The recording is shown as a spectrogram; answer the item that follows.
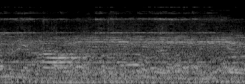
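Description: Crowd babble: many people talking at once, a steady mix of overlapping voices with no single speaker standing out.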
